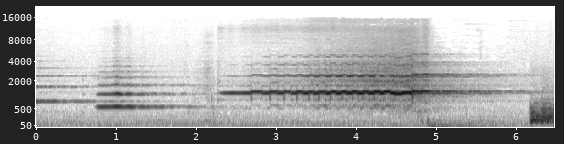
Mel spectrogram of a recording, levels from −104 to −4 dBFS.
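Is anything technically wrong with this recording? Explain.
No, nothing is technically wrong with this audio.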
